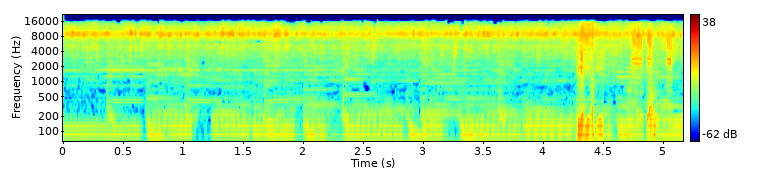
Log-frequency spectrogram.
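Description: Garlic, onion and green and dried red chillies sizzling as they fry in mustard oil in a pan. About four seconds in, a louder scrape as a silicone spatula stirs them across the pan.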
